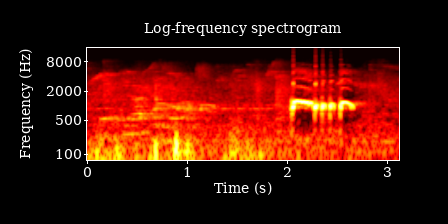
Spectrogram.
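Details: Zebra dove singing vigorously: after a faint low murmur of background sound, one coo phrase begins with a rising slurred note and runs into three or four quick bubbling notes, then quiet returns.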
